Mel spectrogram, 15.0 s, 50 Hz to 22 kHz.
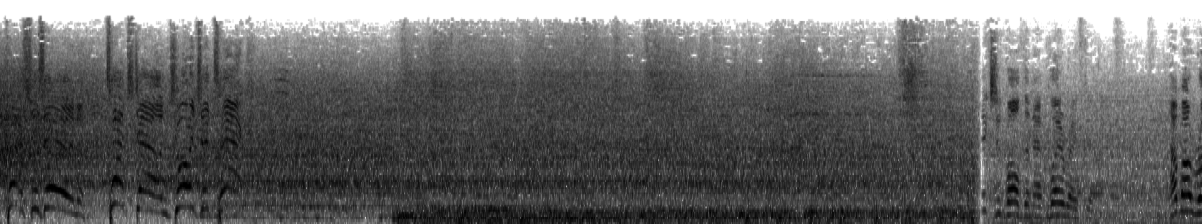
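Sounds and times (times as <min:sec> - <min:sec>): loud stadium crowd noise: 0:00.0 - 0:15.0
bass-heavy music: 0:05.0 - 0:12.3.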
